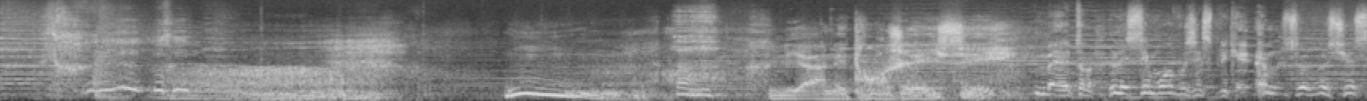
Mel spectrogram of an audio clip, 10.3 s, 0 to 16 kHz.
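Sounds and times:
speech: 0:00.6 - 0:02.4, 0:05.0 - 0:10.2
monstrous beast roaring: 0:01.2 - 0:05.1.

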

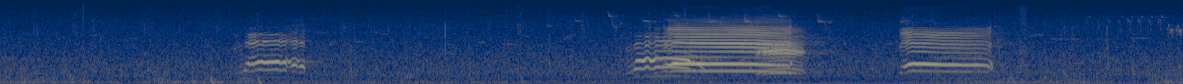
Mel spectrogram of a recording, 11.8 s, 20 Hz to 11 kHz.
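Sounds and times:
sheep bleating outdoors in a rural setting in the early evening: 0:02.4 - 0:03.1, 0:06.3 - 0:08.1, 0:09.0 - 0:10.0.

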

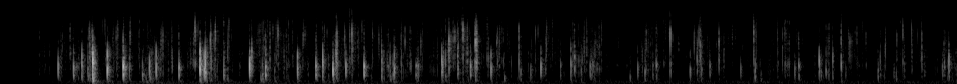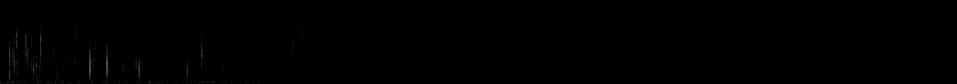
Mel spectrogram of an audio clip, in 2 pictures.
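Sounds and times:
two men walking footsteps on a country road: 0:00.4 - 0:11.1.

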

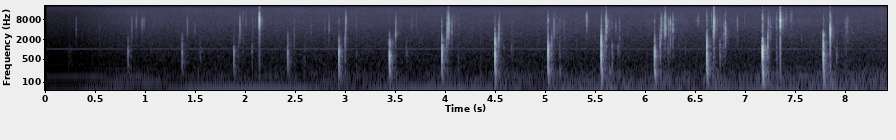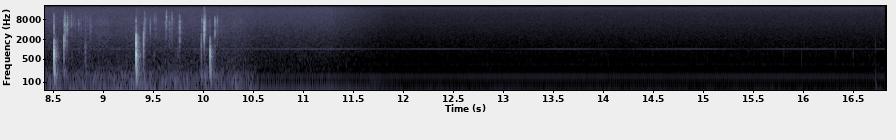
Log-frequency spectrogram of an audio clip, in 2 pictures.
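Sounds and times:
woman's footsteps approaching on pavement: 0:00.8 - 0:10.5.

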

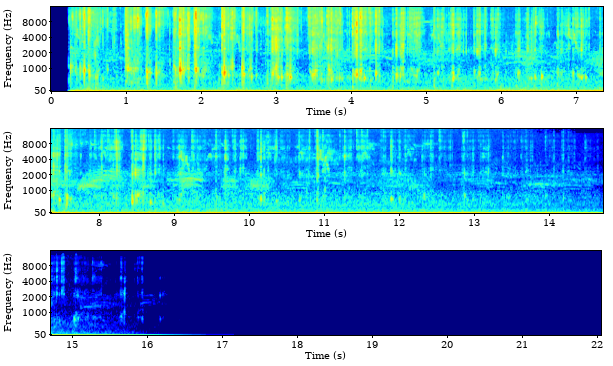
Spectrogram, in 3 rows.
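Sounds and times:
horse walking on a gravel path: 0:00.2 - 0:16.0.

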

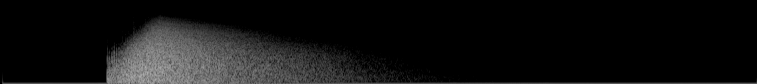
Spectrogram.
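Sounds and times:
electronically generated crash: 0:01.1 - 0:03.7.

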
